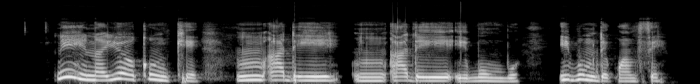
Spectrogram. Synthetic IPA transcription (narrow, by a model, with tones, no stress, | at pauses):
ni˦ɦi˨na˨jo˦ku˦ŋ̩˨kʰe˨m̩˦a˦ɪ˦ɣm̩˦a˦dɪ˨ɣɪ˦ʔe˨ɡ͡bu˦ŋ͡m̩˨ɡ͡bu˦ | i˦bu˦m̩˦dɪ˨kʷa˨m̩˨fe˦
